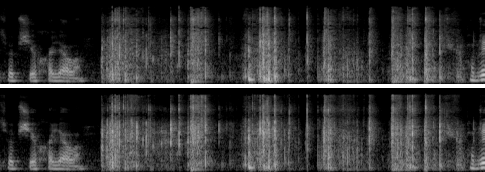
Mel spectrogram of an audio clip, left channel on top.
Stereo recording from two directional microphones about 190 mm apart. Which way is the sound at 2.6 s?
25° left (ahead or behind).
